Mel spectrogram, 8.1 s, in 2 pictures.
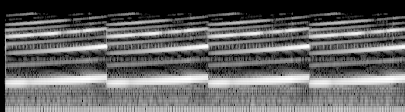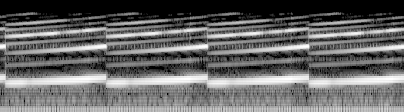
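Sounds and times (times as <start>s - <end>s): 
alarm: 0.1s - 8.0s.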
